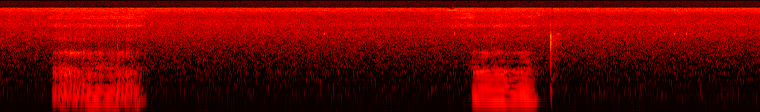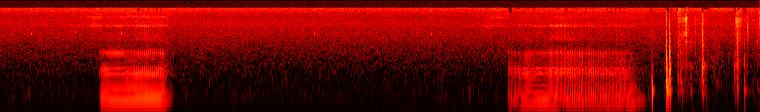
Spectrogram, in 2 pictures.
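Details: A Morkie snoring while asleep: four drawn-out, buzzy, rumbling snores about four seconds apart, each lasting under a second, with a few sharp clicks near the end.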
